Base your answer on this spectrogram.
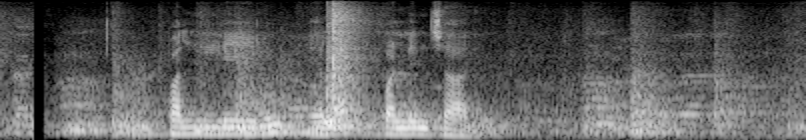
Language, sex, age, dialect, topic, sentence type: Telugu, male, 31-35, Telangana, agriculture, question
